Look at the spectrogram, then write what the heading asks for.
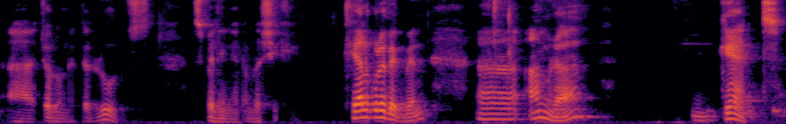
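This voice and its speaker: A man explaining English spelling rules, lively and emphatic, with frequent hesitation fillers. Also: lowish voice. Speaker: English teacher. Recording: dull lo-fi recording.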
